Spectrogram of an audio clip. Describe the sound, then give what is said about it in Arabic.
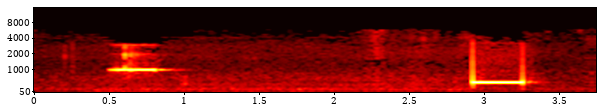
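Telephone tones after a disconnected call: a short higher beep, a pause, then a lower beep, both clear over faint background hiss. “قطع اتصال”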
